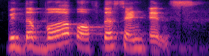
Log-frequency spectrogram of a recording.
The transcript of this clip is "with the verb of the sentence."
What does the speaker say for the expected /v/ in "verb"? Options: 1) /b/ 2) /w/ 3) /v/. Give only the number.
3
